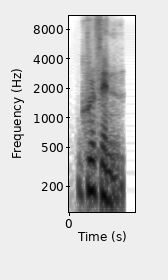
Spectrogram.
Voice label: "griffin", Indian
